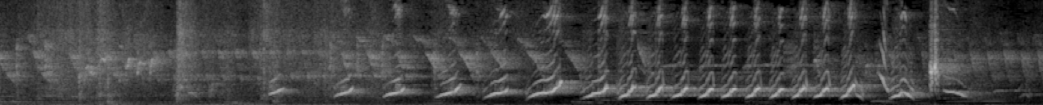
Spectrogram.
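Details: White-rumped shama fighting song stimulated by a female: a rapid series of repeated upslurred whistled notes, about three per second, speeding into a steady trill.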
